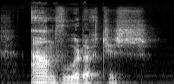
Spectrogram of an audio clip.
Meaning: plural of aanvoerdertje
- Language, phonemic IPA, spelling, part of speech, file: Dutch, /ˈaɱvurdərcəs/, aanvoerdertjes, noun, Nl-aanvoerdertjes.ogg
